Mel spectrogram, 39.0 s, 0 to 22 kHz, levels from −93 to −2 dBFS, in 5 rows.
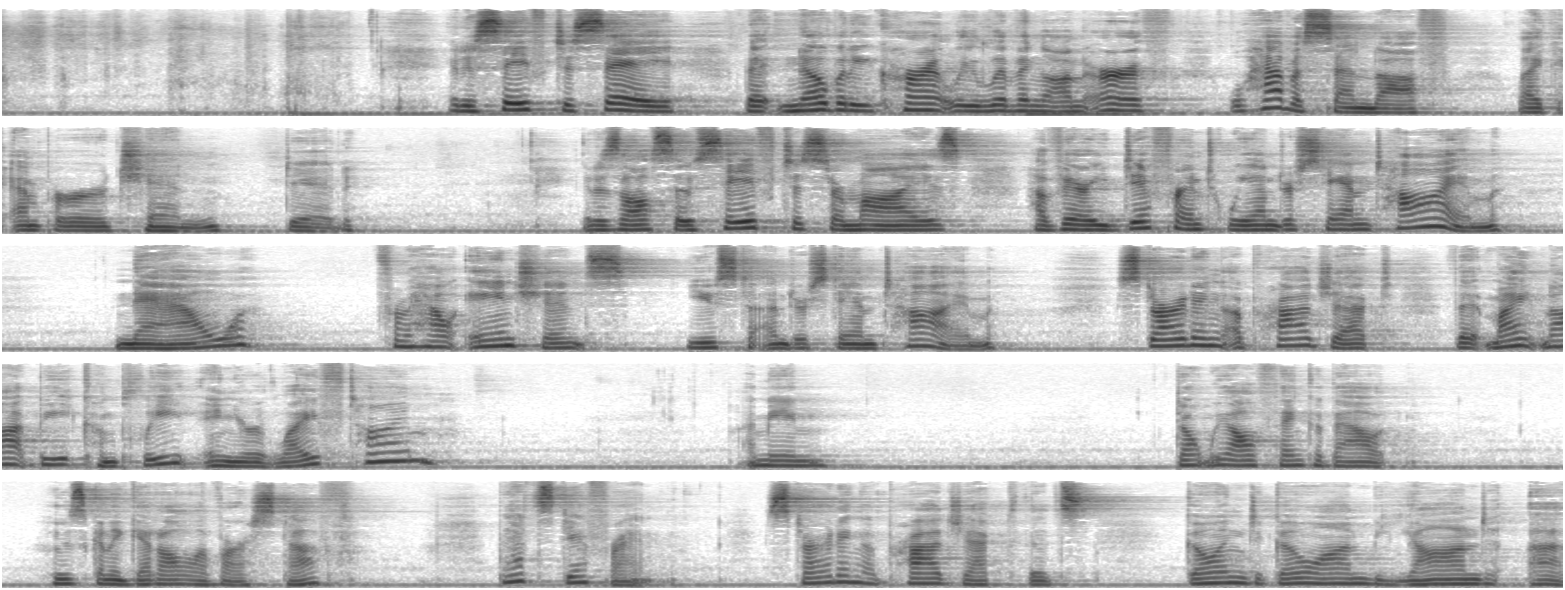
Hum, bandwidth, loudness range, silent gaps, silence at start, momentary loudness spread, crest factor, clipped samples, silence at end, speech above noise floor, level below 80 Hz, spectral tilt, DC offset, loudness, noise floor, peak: none; 17 kHz; 12 LU; none; 0 s; 19 LU; 26 dB; under 0.1%; 0 s; 26 dB; -64 dBFS; -3.5 dB/octave; under 0.1%; -25 LUFS; -53 dBFS; -2 dBFS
